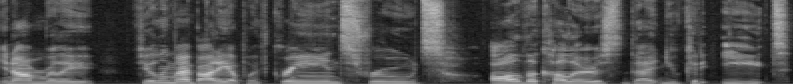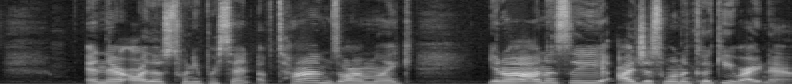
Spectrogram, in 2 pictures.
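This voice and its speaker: In an ordinary speaking voice, a woman with an American accent speaks at a moderate pace, her medium pitch carried on fairly even intonation. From US South, South Louisiana. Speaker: podcast host. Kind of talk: casual solo podcast talk.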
